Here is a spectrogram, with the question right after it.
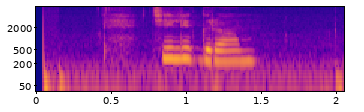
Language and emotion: Russian, neutral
